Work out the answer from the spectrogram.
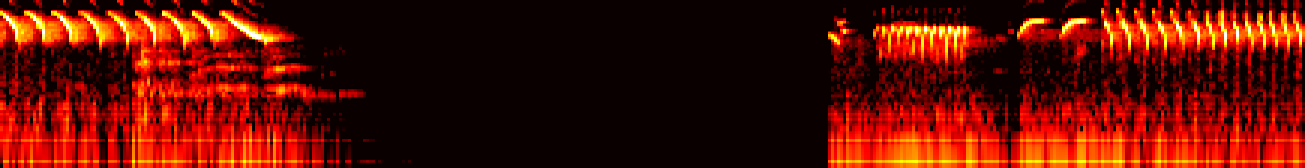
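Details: Canary song opening with a fast run of falling whistled sweeps, then a long silence of over three seconds, then buzzy notes and a rapid high trill resuming.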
